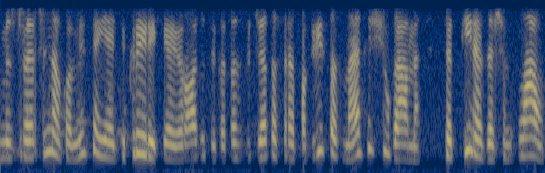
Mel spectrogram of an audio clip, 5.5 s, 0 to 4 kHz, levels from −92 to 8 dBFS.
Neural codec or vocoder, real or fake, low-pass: none; real; 3.6 kHz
